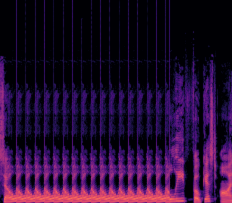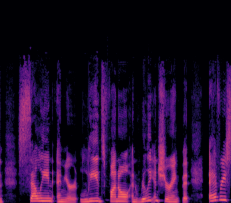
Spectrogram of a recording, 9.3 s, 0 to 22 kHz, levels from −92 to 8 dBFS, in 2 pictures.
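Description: From 0.33 s to 3.39 s the speech falls into a broken-record loop: a fragment of about 0.19 s plays again and again, back to back, 16 times in succession, giving a fast, mechanical stutter. This likely comes from a player, encoder or stream that stalled and kept resending the last fragment it held. The audio that belonged in those three seconds never arrives, so the speech resumes after 3.39 s with that stretch missing.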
